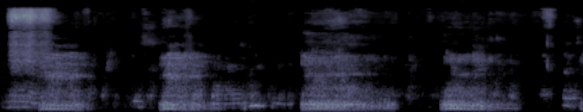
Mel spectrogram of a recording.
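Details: Dachshund producing harsh, throaty growl-barks, each burst roughly a second long, repeated about every one and a half seconds with near-silent pauses between, in an indoor setting.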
